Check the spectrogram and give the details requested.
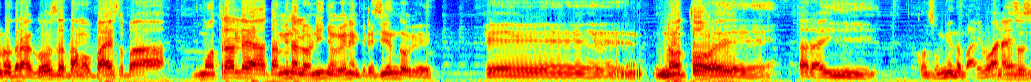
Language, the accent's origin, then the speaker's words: Spanish; Montevideo, Uruguay; Siempre. Toda la vida me crié ahí y está. Y en mi barrio, o sea, sí, es lo que represento.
